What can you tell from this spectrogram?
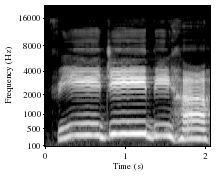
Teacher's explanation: فی جیدہا، ہا پہ الف مدہ، الف خالی سے پہلے ہا کے اوپر زبر ہے تو الف مدہ ایک الف کے برابر کھینچ کر پڑھنا ہے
